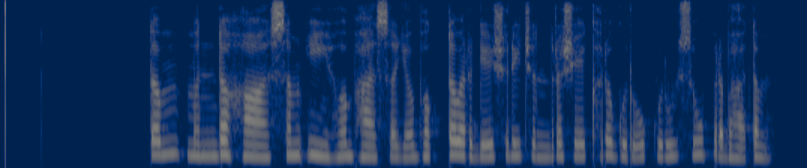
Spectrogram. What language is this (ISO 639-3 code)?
san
